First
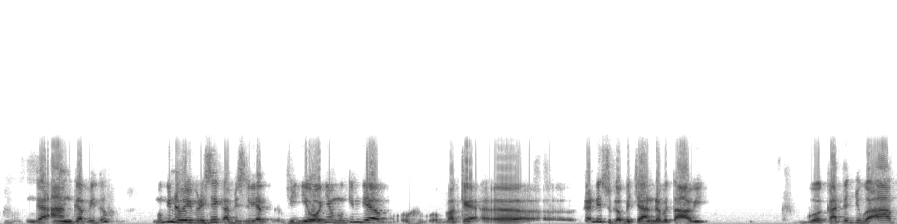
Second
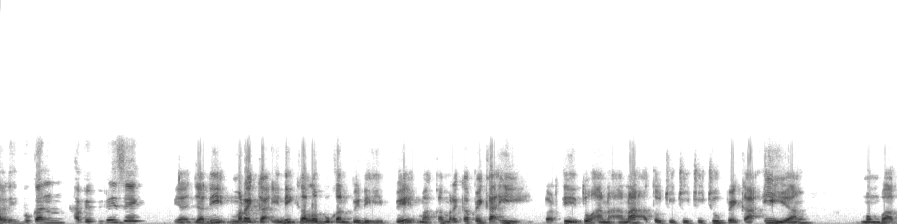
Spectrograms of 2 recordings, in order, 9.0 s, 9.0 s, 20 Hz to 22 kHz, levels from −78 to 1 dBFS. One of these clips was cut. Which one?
second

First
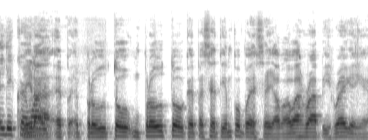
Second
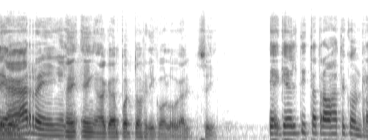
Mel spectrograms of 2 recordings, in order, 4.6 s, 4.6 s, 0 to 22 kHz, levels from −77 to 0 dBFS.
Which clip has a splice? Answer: second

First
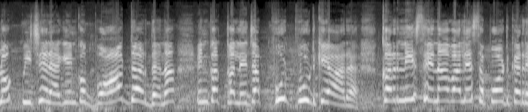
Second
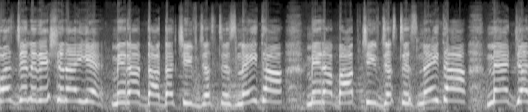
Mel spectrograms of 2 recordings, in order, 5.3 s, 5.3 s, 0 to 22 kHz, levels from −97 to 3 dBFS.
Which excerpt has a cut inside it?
second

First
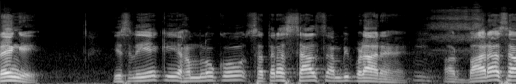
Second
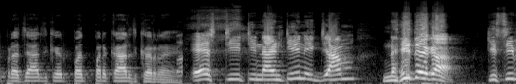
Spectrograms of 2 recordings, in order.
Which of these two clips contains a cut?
second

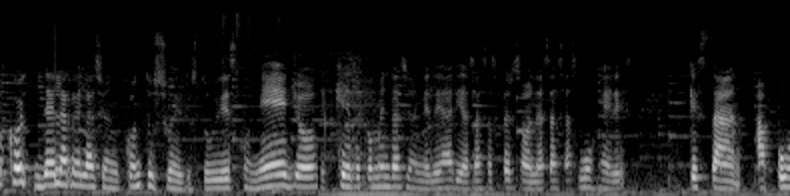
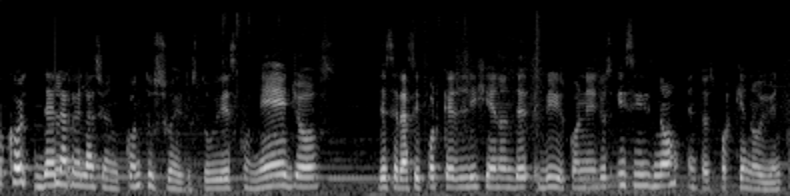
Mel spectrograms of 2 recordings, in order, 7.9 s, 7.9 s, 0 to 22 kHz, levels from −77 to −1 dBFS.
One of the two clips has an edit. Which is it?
first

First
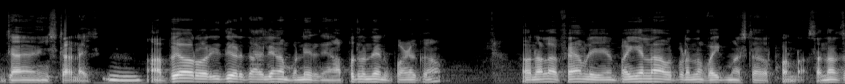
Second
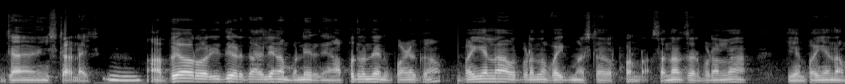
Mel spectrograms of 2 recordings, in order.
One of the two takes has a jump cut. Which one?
second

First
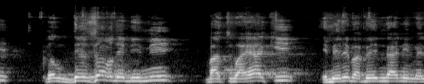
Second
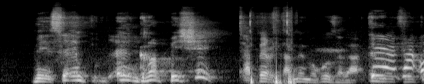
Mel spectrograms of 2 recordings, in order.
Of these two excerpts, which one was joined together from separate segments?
second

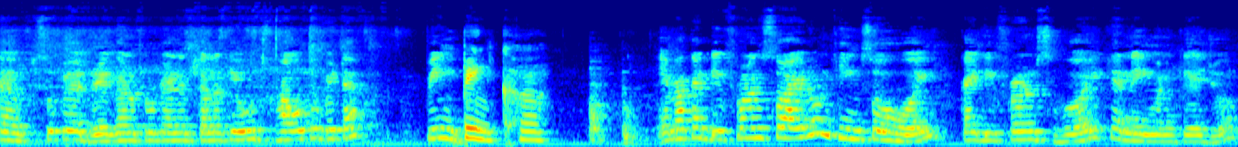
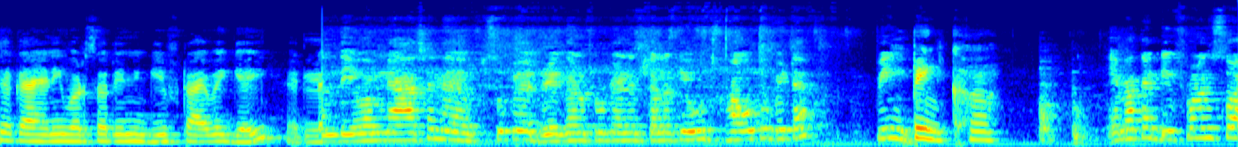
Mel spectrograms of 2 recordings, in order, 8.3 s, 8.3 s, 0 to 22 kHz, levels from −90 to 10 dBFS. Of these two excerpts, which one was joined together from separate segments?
second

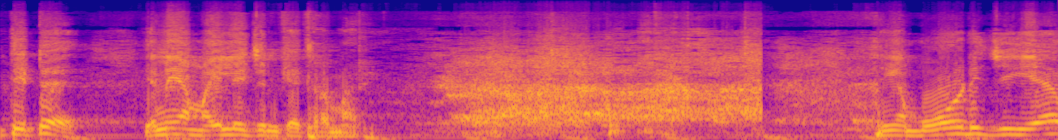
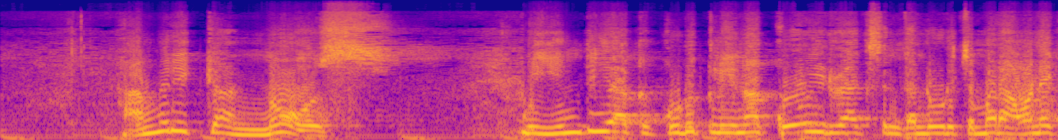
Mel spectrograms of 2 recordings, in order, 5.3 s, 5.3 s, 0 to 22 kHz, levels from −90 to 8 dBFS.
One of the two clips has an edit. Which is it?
first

